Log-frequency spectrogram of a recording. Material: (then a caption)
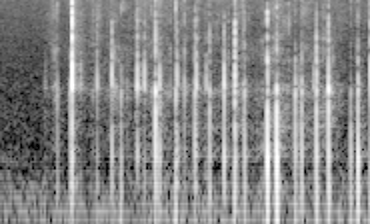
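Plastic. A large clear plastic food storage container with a lid, full of rice, is held close and tapped and scratched on its walls with fingertips and nails. About nineteen quick, dry clicks and crackly scrapes come in an uneven run with faint grainy rustling between them, each one stopping almost instantly with no ring.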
